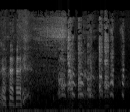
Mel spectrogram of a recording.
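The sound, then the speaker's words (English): Farm geese honk loudly in a rapid, nasal chorus. Bursts of overlapping calls come in quick clusters, with a short lull in the middle. “These are the geese over there. It makes too much noise, like.”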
